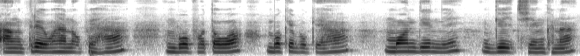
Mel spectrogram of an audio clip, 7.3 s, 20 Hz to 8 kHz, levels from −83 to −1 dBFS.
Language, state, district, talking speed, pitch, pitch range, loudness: Kokborok, Tripura, West Tripura, 125 wpm, 180 Hz, 175-195 Hz, -17 LUFS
